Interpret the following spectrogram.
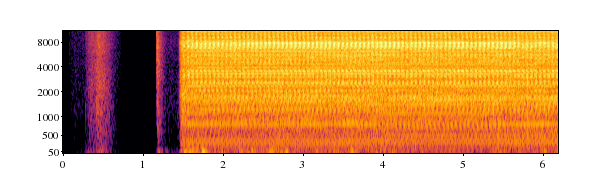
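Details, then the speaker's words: Emerson computer's 5.25-inch floppy drive, full of dead spiders: a couple of soft clicks, then a constant harsh buzzing grind from the drive mechanism. The drive is unhappy but working; owner suspects the stepper motor lubricant, cause unconfirmed. "Yeah, that noise means it's working. Well, at least it doesn't have a belt. I suspect the stepper motor lubricant is..."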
